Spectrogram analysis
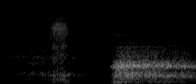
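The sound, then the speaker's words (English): A person exhales deeply: a short breath, a brief pause, then a longer, louder, breathy outflow of air lasting about a second, heard alone and fairly quietly. “Take that deep breath. Well, I was actually exhaling.”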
